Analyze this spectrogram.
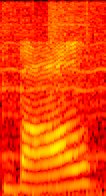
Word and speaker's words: Baal: going to have fun so it's pronounced ball because ball is life okay Y no reading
